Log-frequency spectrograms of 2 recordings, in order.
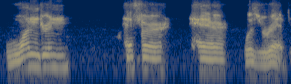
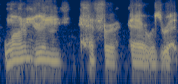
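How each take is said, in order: First: The phrase is said slowly and drawn out. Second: The phrase is said quickly and run together. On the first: "if you say that slow" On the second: "because that's how he pronounces it"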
